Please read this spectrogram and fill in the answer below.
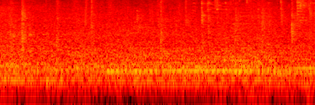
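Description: Steady machine-like running noise with a low hum, and a few faint clinks and knocks over it.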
